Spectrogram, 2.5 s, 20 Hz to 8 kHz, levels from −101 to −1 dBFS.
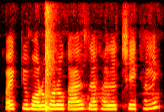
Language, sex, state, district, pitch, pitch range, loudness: Bengali, female, West Bengal, Alipurduar, 275 Hz, 265-285 Hz, -25 LUFS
